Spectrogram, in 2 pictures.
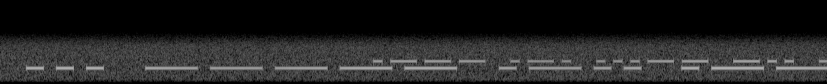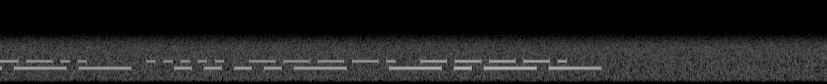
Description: Morse code, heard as two keyed tones, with radio static. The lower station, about 8 wpm, 760 Hz: S0L14Y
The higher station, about 14 wpm, 1100 Hz: JR3DZ 599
